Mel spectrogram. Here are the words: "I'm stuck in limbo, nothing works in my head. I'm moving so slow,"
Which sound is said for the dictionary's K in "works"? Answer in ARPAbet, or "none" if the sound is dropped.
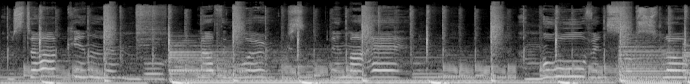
none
